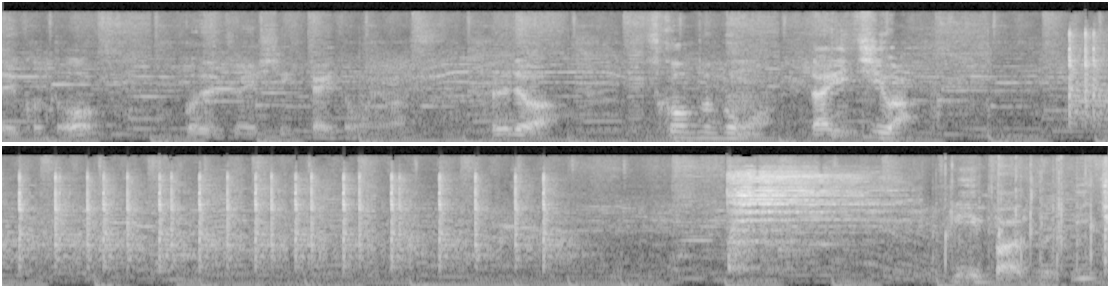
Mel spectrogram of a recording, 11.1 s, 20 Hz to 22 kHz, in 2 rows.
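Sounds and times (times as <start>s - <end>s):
drum roll: 5.3s - 10.0s.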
